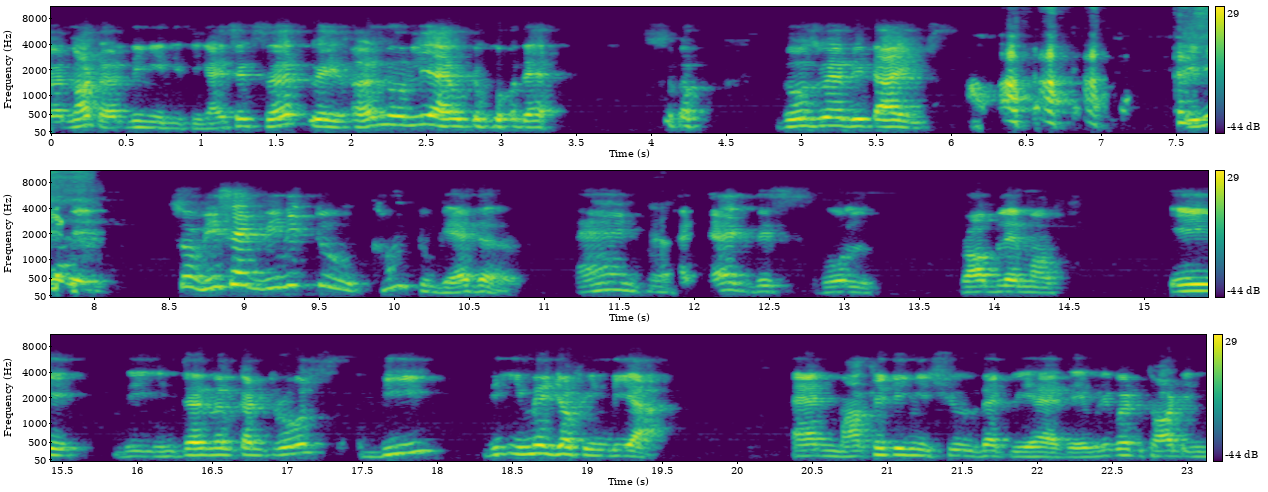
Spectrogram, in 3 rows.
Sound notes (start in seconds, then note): 6.1 laughs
